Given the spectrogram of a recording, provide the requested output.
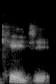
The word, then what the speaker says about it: Keiji: And how do you pronounce the full name? Is it Keiji, or how Yeah, would you? Keiji. Right. So Keiji.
